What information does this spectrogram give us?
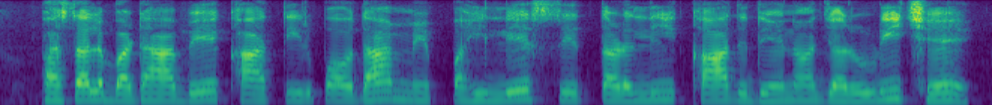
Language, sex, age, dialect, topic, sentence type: Maithili, female, 56-60, Angika, agriculture, question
